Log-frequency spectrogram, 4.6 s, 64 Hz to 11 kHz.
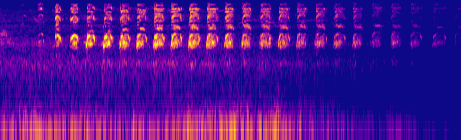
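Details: At the Loch Arkaig osprey nest on the morning of 22 June 2024, as the male brings a trout to the chicks, a fast train of whistled chirps, about three per second, fades out toward the end over a low rumble.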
